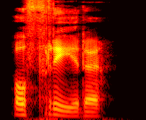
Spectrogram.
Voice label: "offrire", Italian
